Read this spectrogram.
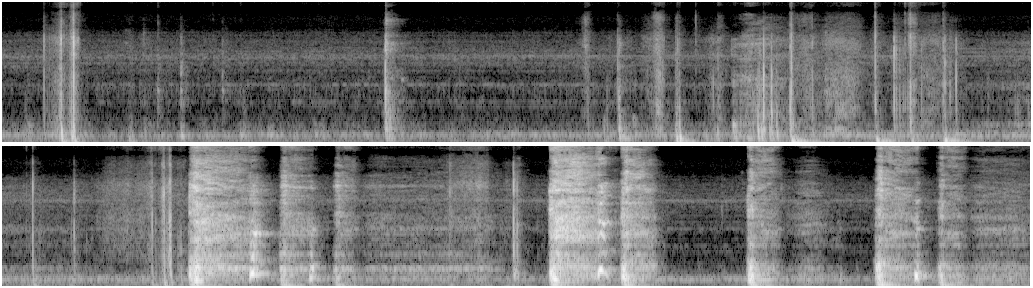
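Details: Person with a sudden, very long coughing fit that brought tears and kept worsening while they changed positions: repeated harsh cough bursts building from scattered coughs into clustered, louder runs, with faint background music.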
